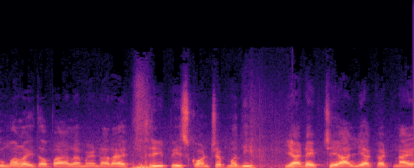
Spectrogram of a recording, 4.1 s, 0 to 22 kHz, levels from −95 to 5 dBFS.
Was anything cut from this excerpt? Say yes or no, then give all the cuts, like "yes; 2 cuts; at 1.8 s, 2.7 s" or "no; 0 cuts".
yes; 1 cut; at 1.4 s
